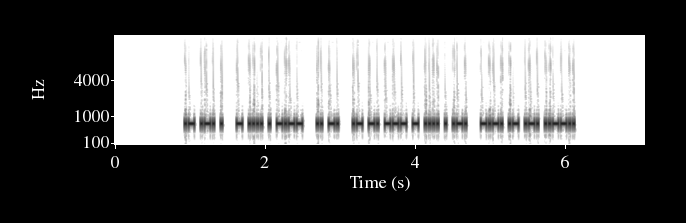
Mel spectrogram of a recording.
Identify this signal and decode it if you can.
Morse code, heard as a keyed tone, about 46 wpm, 700 Hz. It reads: ARE THEY IN ANOTHER CAR?
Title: Sentences from Top 1000 Words - Review Part 1 - 45wpm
